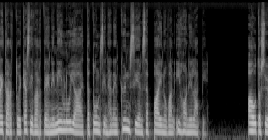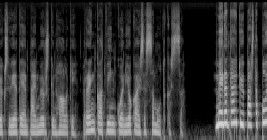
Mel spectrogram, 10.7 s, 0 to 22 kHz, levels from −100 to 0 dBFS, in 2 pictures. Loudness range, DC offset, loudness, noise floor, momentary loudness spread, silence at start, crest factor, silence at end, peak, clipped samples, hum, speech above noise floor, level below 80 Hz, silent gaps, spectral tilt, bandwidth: 5 LU; under 0.1%; -32 LUFS; -74 dBFS; 12 LU; 0 s; 20 dB; 0 s; -12 dBFS; under 0.1%; none; 43 dB; -64 dBFS; none; -5 dB/octave; over 20 kHz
